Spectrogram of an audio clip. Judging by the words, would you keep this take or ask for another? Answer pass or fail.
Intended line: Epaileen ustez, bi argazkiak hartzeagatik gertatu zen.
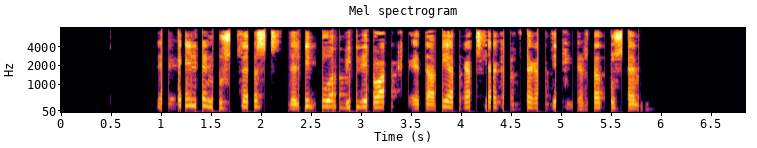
fail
